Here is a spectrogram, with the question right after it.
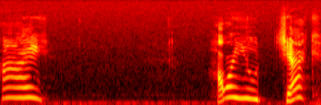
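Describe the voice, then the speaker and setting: In a put-on character voice, a man sounds squeaky at an extremely high pitch. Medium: actual play.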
